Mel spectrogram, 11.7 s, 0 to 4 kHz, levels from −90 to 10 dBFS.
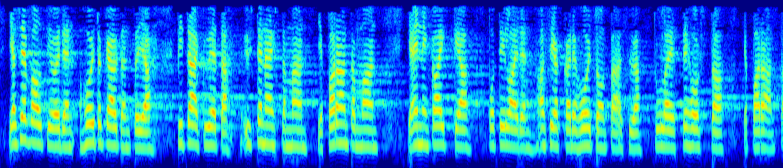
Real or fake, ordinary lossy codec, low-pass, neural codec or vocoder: real; MP3, 24 kbps; 3.6 kHz; none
